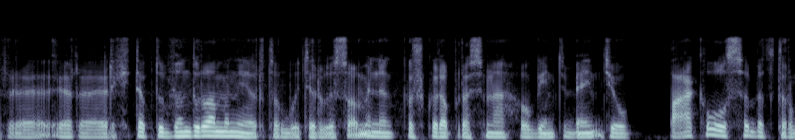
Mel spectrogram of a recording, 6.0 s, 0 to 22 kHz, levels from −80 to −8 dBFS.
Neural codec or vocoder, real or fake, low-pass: codec, 16 kHz, 4 kbps, FunCodec, trained on LibriTTS, 50 frames a second; fake; 7.2 kHz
